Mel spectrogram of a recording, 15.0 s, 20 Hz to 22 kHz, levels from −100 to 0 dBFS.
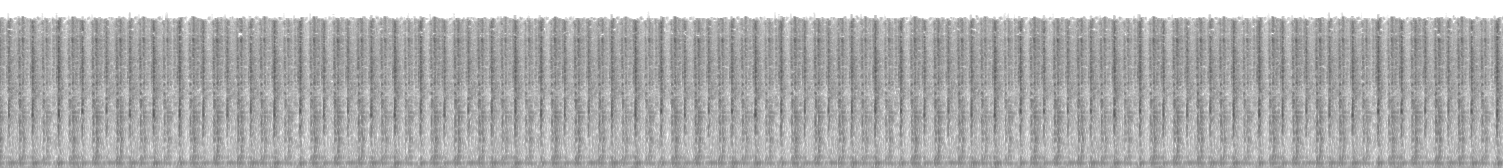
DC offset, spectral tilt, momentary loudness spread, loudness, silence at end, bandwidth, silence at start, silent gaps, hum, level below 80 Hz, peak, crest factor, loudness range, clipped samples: under 0.1%; 1 dB/octave; 2 LU; -33 LUFS; 0 s; 15.5 kHz; 0 s; none; none; -68 dBFS; -10 dBFS; 26 dB; 0 LU; under 0.1%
